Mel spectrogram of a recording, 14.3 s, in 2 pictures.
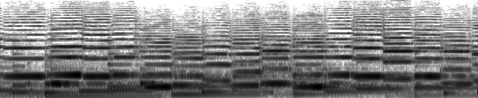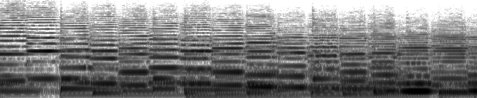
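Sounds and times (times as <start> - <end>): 
classical guitar in a duet with violin: 0.0 - 14.3
violin in a duet with guitar: 0.0 - 14.3.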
